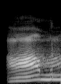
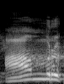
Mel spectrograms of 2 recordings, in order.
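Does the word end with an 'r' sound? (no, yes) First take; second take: no; yes. First: The word ends in an m sound, no r. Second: The word ends in an mr cluster. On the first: This is a corrupted, later form of the word. The speaker calls it wrong. "आम नहीं कहते हैं इसको" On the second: This is the pure Sanskrit form of the word. The speaker calls it right. "आम्र कहते हैं। शुद्ध उच्चारण क्या है?"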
